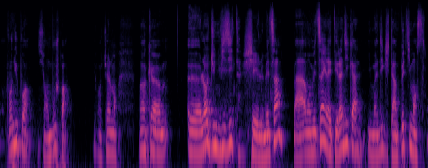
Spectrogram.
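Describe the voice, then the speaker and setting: A man with a Tahitian accent speaks in a radio studio as a fitness coach guest. His voice sits at a middling pitch. He explains eagerly, stumbling into restarts and fillers as he goes. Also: darkish tone.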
